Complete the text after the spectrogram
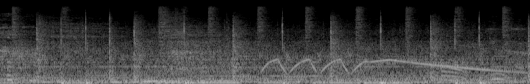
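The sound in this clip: A police car siren sounds as a patrol car pulls a vehicle over on the road: a few rapid rising-and-falling yelps, then one long wail sliding steadily downward, over constant road and engine rumble.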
